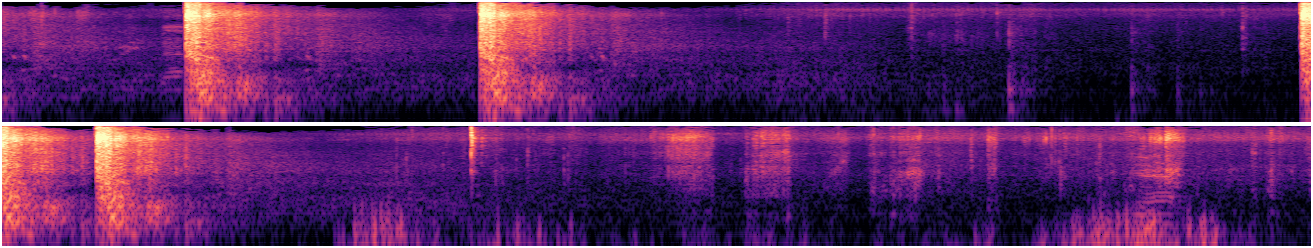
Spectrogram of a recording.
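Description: Four or five sharp, loud gunshots from an IROC tactical firearm at an NTOA event, spaced irregularly over several seconds with quieter handling sounds and some murmured talk between and after the shots.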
